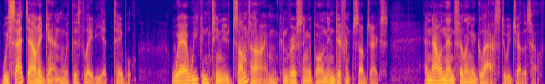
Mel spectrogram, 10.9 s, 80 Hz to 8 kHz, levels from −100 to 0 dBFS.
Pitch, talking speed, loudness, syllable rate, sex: 95 Hz, 160 wpm, -20 LUFS, 4.7 syllables/s, male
